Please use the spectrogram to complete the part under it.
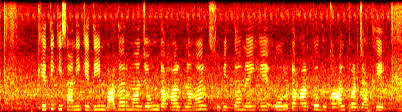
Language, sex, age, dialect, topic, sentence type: Chhattisgarhi, female, 18-24, Western/Budati/Khatahi, banking, statement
